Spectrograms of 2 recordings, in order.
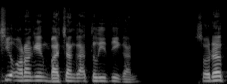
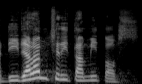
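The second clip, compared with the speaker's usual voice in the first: ordinary talk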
